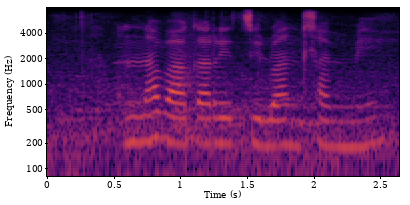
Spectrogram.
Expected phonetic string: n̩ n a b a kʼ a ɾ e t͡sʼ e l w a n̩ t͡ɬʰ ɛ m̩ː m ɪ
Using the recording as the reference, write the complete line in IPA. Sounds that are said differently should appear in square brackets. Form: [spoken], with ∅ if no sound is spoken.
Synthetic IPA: n̩ n a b a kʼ a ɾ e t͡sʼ [i] l w a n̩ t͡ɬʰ [a] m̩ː m ɪ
